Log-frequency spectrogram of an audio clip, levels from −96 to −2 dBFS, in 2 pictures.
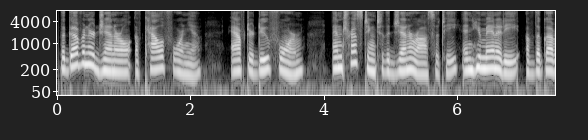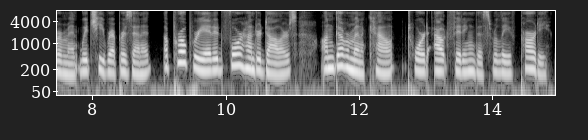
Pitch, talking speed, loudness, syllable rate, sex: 190 Hz, 130 wpm, -18 LUFS, 5.1 syllables/s, female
